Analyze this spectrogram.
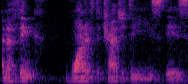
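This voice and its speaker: In an English accent, the voice moves at a fairly slow pace with fairly even intonation and a dark, mellow tone, with audible room echo. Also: man. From England. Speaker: motivational speaker and author. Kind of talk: interview. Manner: articulate.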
